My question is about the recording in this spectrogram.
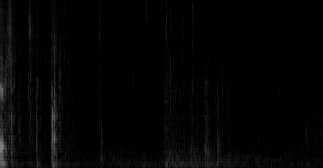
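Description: Faint crinkling and rustling of foil trading-card pack wrappers being handled, with one short, sharper sound about a second in.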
